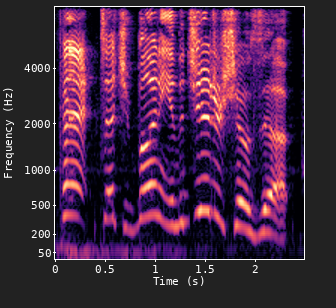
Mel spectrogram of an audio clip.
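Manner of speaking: high, loud mocking sneer; sneering bully. Bran telling the newcomer to get lost, sneering. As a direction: drip fake politeness on kindly.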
